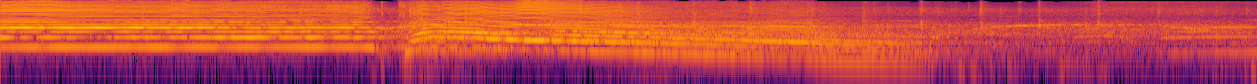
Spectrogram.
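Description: Ring announcer's drawn-out call of a fighter's name: one long held note for about two seconds, then a second long call that starts high and slides steadily down in pitch over about two and a half seconds, fading into quieter hall sound near the end.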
